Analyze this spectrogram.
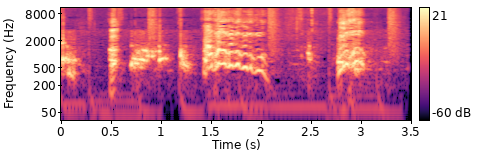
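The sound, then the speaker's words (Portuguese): A chicken clucking, a call first mistaken for a turkey's: a few short, harsh clucks and one longer squawking call, uneven in rhythm, over a low steady hum. “Que é isso aí? Que é isso? Um peru? Que diabo é galinha. Isso? Galinha. Pareceu um peru.”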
